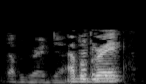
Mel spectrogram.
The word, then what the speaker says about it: Abu Ghraib: When the pictures came out of Abu Ghraib, am I saying that right? Abu Ghraib? – Abu Ghraib.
